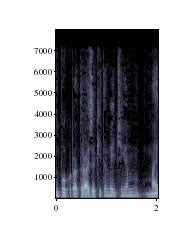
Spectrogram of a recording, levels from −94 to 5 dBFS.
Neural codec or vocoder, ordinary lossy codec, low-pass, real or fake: codec, 16 kHz, 0.8 kbps, ZipCodec; MP3, 32 kbps; 7.2 kHz; fake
